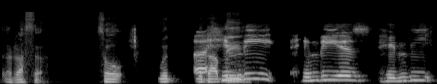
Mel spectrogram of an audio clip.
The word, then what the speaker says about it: rasa: So That is this called rasa. this rasa, just by the way, in Hindi we'll call it ras, but in Sanskrit it will be pronounced as rasa.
